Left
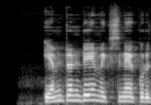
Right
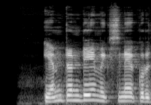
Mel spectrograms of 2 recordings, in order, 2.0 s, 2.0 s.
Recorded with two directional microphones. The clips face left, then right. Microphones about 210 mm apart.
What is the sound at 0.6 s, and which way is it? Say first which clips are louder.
Speech: left 2 dB; 10° left (ahead or behind).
